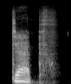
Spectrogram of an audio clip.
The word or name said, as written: depth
